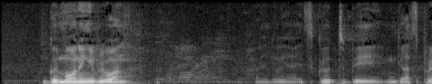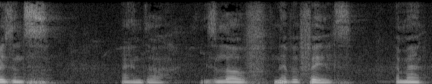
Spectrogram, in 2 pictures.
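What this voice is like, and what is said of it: Tired, worn voice. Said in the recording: “as you can hear, my voice is a little bit tired ... So excuse me for my voice already.”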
